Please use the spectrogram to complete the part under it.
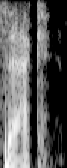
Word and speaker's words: Zach: Well, my name is Zach, spelled Z-A-C-H. – And your last name, please? – Miller, M-I-L-L-E-R.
